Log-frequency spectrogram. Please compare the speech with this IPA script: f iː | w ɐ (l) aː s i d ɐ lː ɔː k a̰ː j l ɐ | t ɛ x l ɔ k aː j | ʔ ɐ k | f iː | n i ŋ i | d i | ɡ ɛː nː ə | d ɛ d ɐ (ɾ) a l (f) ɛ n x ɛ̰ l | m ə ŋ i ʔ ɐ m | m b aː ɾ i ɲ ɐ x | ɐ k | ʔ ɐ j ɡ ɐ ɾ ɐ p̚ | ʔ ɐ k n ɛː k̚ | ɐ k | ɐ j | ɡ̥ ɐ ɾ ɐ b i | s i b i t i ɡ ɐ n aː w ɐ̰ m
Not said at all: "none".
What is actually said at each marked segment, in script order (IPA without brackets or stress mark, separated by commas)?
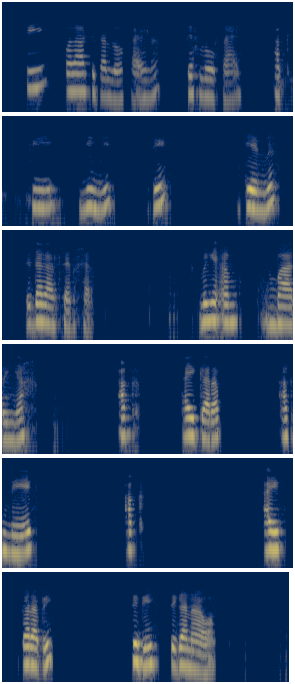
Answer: l, l, s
